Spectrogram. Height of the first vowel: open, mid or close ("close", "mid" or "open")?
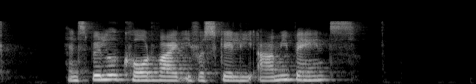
open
